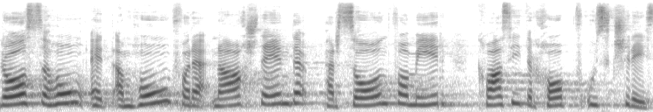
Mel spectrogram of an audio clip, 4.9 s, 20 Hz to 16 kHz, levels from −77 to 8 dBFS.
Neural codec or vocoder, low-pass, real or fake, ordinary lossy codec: none; 14.4 kHz; real; MP3, 96 kbps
